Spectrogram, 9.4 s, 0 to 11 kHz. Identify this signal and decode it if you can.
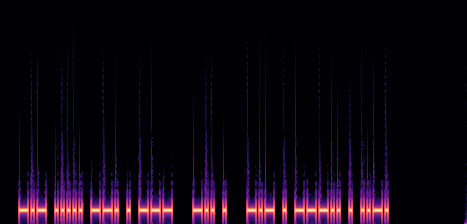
Morse code, heard as a keyed tone, about 21 wpm, 700 Hz. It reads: K5GEO DE KE8EF
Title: USA Callsign DE Callsign - 5 Characters - 20wpm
